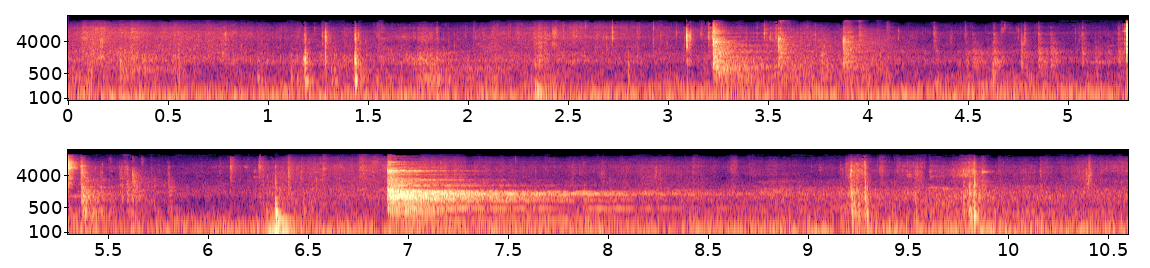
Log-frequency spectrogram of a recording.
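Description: Hand tools being handled at an air-conditioner condensing unit: scattered light clicks and knocks, with a sharp click a little past halfway. About seven seconds in comes a louder metal clank that rings for about a second.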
